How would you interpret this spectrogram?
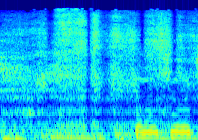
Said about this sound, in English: That was a knife!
